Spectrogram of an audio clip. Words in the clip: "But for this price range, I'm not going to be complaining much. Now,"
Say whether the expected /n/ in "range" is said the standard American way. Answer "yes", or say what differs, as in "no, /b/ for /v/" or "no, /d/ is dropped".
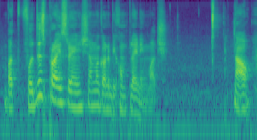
yes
